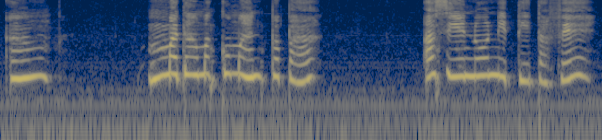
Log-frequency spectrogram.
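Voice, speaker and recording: An actress voicing a fearful young daughter who speaks softly and pleadingly, in a radio drama. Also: female voice, extremely high pitch, steady tone, slow, no echo. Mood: worried.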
